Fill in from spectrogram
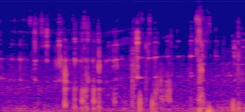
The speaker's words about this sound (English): Hold on for a second. Pardon me as I sip my drink.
